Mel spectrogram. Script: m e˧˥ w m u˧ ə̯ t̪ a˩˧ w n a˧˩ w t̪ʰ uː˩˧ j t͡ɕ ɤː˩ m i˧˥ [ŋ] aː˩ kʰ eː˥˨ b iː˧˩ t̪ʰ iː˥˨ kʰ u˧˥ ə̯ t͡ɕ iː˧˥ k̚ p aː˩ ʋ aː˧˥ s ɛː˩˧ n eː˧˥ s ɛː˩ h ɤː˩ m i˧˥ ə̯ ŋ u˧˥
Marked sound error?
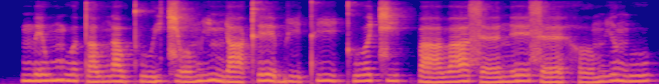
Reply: yes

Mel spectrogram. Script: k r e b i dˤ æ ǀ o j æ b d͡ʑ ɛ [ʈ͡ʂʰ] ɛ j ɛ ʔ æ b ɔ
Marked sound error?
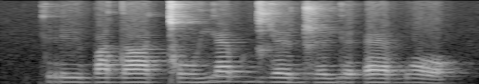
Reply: yes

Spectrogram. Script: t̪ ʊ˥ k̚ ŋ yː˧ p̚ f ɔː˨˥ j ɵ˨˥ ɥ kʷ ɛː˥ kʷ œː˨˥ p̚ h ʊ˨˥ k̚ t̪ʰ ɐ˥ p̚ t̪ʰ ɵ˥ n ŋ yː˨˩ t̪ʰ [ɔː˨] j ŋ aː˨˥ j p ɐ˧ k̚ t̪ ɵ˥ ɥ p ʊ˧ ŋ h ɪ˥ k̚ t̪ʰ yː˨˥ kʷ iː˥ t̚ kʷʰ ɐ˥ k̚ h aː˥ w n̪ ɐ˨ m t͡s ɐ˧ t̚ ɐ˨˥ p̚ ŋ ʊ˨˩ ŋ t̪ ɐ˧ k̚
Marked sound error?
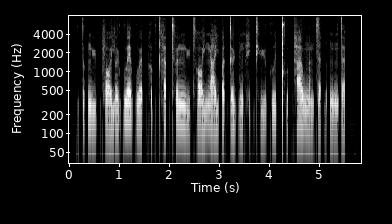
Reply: yes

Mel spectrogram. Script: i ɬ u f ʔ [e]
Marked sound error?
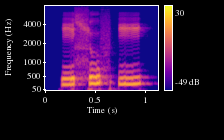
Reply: yes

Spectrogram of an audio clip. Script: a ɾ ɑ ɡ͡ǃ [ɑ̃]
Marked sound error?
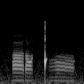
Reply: no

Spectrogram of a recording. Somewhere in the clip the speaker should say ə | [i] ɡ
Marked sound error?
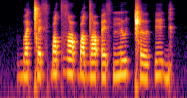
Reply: yes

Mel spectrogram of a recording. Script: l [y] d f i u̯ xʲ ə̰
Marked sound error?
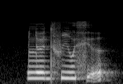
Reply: yes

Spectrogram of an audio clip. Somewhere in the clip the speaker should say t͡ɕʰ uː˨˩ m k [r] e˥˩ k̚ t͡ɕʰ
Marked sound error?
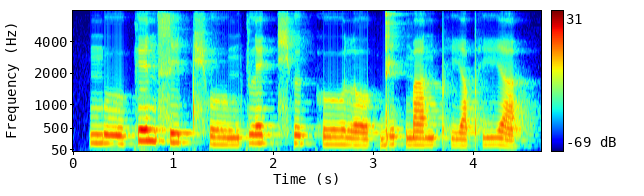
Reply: yes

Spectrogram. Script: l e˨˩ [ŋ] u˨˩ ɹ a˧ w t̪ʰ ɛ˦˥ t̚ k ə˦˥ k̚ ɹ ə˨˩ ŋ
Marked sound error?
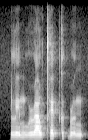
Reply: yes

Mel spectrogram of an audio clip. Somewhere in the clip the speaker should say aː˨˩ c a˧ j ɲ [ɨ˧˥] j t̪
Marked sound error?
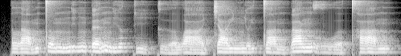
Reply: yes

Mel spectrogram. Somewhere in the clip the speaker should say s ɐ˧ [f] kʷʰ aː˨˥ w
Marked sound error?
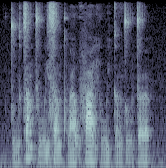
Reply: yes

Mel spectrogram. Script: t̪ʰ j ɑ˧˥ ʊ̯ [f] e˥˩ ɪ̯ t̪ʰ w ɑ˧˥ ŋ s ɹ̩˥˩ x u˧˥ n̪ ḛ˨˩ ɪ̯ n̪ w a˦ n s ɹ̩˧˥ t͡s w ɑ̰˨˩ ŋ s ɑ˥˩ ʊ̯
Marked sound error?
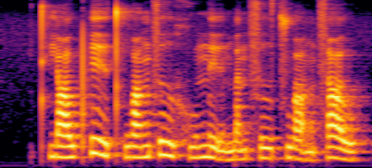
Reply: yes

